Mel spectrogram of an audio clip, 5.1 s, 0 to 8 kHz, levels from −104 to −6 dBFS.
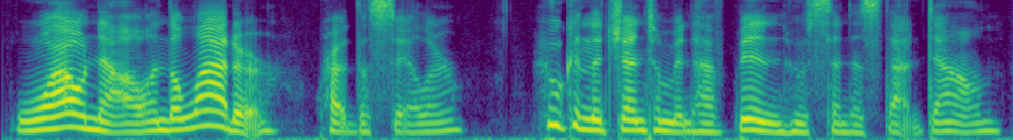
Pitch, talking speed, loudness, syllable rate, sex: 210 Hz, 225 wpm, -17 LUFS, 5.2 syllables/s, female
